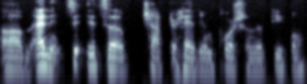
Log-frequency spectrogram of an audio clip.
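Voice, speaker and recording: The woman speaks with a New York accent at a moderate pace. Her sound is dry and close with no echo. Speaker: historian. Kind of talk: audience question at book talk.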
